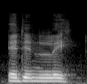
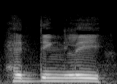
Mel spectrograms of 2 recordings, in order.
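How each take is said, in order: First: The middle syllable ends in an 'in' sound. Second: The middle syllable ends in an 'ing' sound.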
